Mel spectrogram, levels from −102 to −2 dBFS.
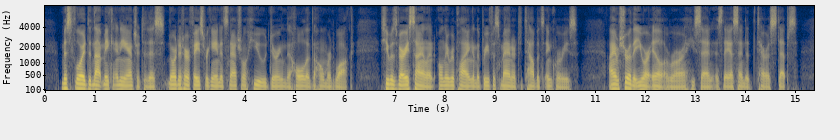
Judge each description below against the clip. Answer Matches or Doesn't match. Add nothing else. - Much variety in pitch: Doesn't match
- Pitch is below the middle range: Matches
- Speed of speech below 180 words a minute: Doesn't match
